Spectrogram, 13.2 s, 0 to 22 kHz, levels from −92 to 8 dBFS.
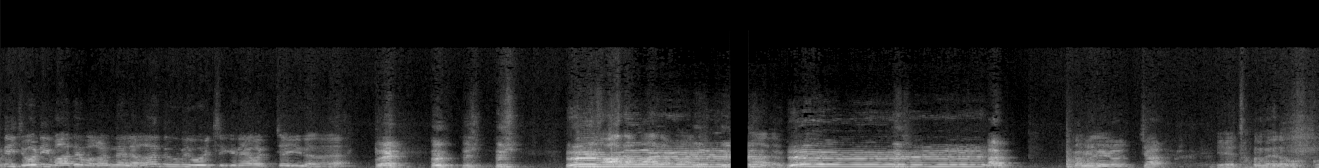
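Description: At 7.29 s the player most likely ran short of data or had its thread held up, producing a playback stall: the output drops to silence for about 184 ms, until 7.48 s, cutting the sound off mid-flow before it picks up again.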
